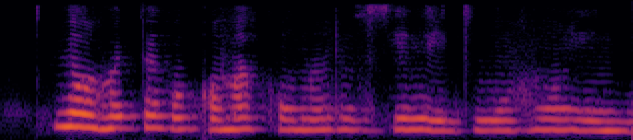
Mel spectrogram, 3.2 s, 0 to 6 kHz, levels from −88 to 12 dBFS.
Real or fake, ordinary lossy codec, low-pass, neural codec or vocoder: fake; AAC, 24 kbps; 5.4 kHz; codec, 16 kHz, 1 kbps, FreqCodec, smaller model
